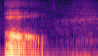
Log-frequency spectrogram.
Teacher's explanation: A is a mid front tense vowel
